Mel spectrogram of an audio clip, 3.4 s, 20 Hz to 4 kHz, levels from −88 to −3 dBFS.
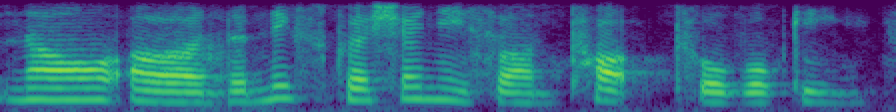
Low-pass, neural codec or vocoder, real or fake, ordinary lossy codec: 3.6 kHz; codec, 16 kHz, 8 kbps, FreqCodec, smaller model; fake; Opus, 32 kbps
